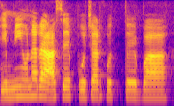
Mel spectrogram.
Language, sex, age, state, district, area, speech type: Bengali, female, 60+, West Bengal, Darjeeling, rural, spontaneous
